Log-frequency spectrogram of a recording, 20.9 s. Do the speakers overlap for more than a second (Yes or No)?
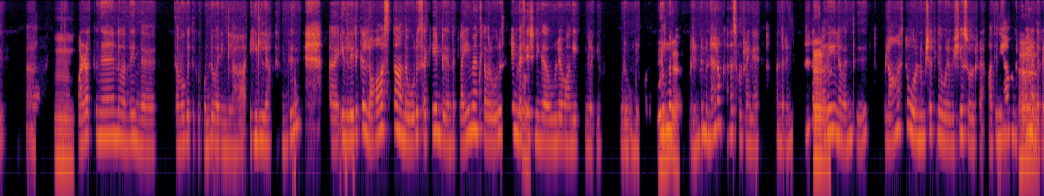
No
